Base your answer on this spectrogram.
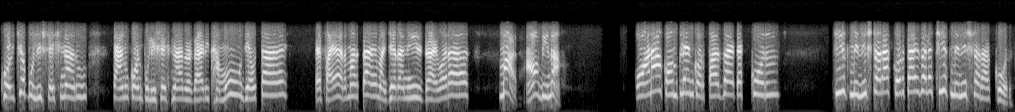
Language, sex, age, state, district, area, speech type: Goan Konkani, female, 30-45, Goa, Canacona, rural, conversation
